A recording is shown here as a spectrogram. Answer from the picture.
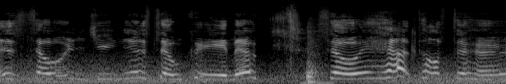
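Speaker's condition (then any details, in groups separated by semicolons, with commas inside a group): Cerebral palsy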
